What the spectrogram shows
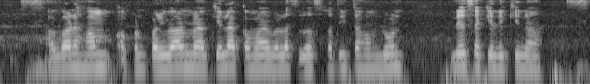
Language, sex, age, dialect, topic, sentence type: Magahi, female, 18-24, Western, banking, question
